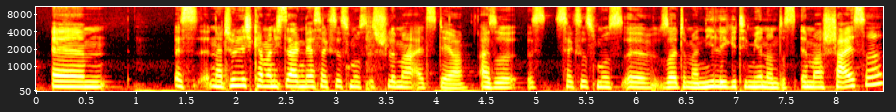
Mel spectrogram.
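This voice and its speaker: Her intonation fairly even, a woman talks at a moderate pace with a medium pitch. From Berlin, Kreuzberg. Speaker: music journalist. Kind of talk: interview. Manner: hesitant, many filler sounds.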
